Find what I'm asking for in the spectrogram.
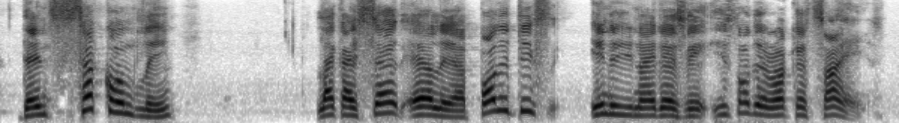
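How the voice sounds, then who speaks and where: With a Nigerian accent, a man with a high pitch and a bright, sharp tone uses a raised, projected voice and lively intonation at a moderate pace, in a dry, close sound with no echo. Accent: Nigerian, noticeable. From Nigeria, Yoruba southwest (Ibadan). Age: 50s. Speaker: local politician, public official. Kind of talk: interview.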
